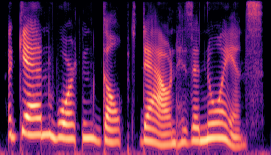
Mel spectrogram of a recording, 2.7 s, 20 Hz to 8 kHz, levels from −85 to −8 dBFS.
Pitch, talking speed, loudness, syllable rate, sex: 220 Hz, 135 wpm, -18 LUFS, 4.4 syllables/s, female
